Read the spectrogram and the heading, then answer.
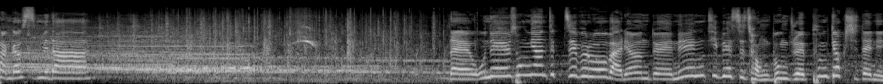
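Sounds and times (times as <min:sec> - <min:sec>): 
speech: 0:00.0 - 0:01.1, 0:04.5 - 0:08.8
large outdoor crowd cheering at a candlelight rally: 0:00.0 - 0:04.9
shrill whistles in a crowd: 0:02.8 - 0:03.4.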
